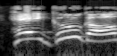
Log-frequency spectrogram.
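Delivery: high, loud, slow, drawn-out shout.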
